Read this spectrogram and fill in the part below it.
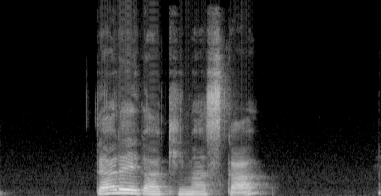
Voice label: japanese Dialogue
